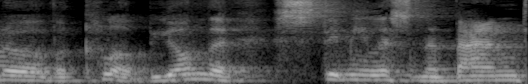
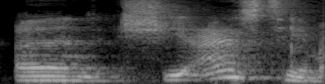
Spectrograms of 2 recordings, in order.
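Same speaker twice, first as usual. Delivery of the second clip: normal talking voice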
